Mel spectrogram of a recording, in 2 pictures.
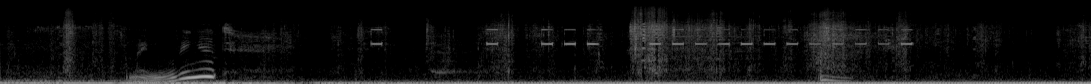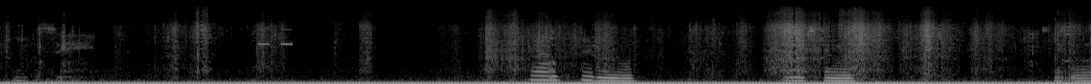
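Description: A hand tool scrapes and digs into dry soil and leaves.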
